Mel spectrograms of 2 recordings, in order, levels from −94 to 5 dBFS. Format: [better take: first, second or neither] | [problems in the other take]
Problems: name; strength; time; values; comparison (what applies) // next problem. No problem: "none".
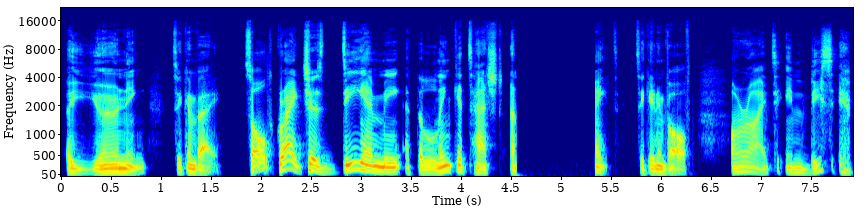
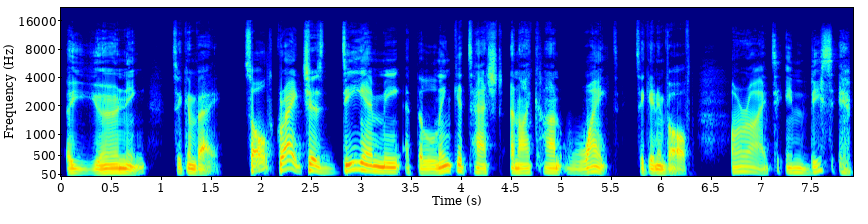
second | audio cutting out; at 4.5 s for 1 s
